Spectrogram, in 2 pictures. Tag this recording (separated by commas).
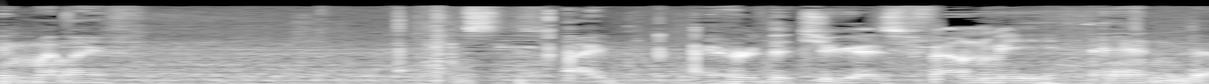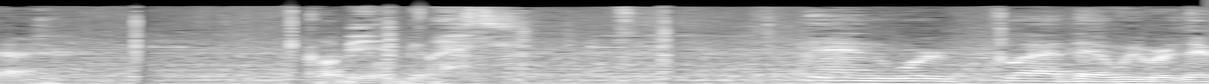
Speech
